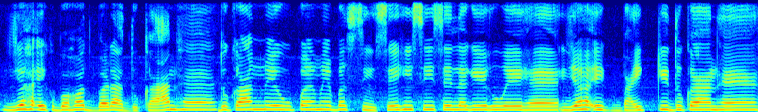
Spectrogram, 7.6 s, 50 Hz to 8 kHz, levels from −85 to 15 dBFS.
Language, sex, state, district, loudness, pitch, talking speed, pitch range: Hindi, female, Bihar, Sitamarhi, -17 LUFS, 255 Hz, 180 wpm, 245-270 Hz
